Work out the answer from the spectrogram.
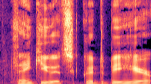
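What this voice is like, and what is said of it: George W. Bush impression. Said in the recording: “presidential impersonator ... he's been impersonating George W. Bush for many years”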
